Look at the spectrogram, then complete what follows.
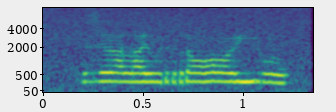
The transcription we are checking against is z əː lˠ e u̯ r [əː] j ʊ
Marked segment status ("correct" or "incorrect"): incorrect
